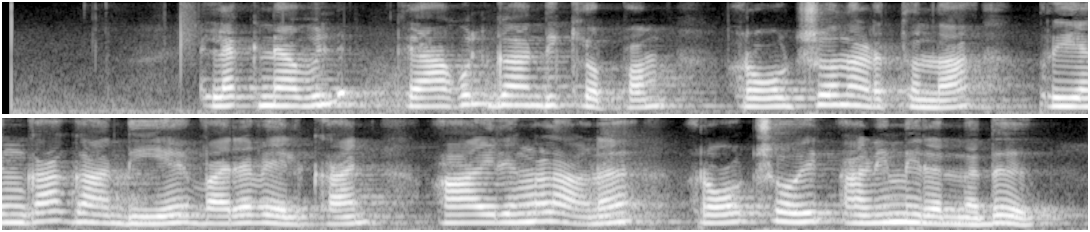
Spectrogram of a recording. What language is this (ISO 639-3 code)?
mal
